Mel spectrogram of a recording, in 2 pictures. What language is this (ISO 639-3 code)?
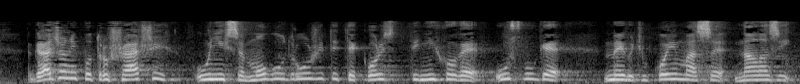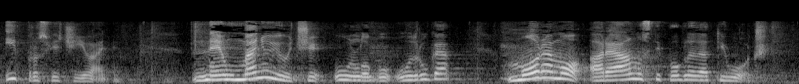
hrv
